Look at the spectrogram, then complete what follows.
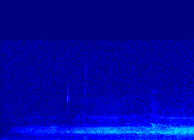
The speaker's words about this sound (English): As the sun fades on another day, scores of rooks and jackdaws are heading to roost on Coney Island, a small, heavily wooded island in the southwest of the loch.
